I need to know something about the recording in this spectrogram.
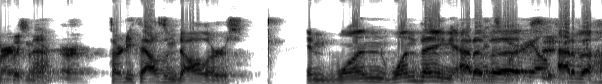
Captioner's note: snaps finger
